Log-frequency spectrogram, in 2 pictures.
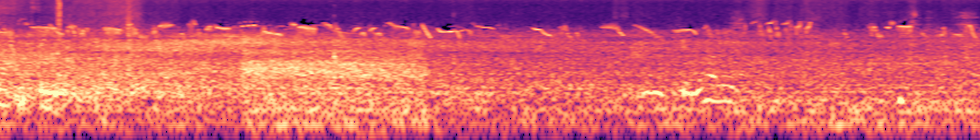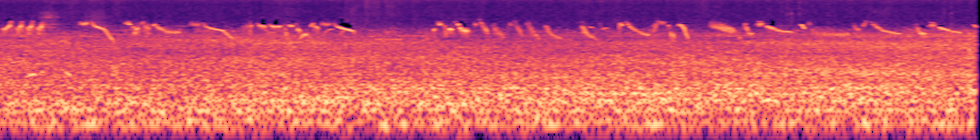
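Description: Small birds chirping over and over, short high chirps that sweep downward, over faint steady background noise.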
